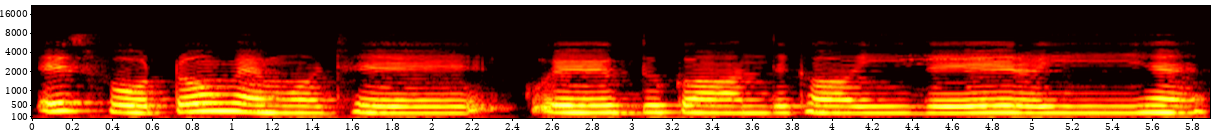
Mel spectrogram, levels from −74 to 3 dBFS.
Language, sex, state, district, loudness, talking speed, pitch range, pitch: Hindi, female, Madhya Pradesh, Umaria, -14 LUFS, 100 wpm, 230-245 Hz, 235 Hz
